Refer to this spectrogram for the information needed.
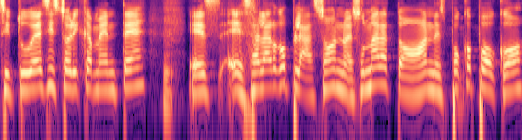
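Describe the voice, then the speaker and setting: The speaker talks at a fairly slow pace with ordinary pitch variation in an unremarkable speaking voice. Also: woman, dry, close sound with no echo. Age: 40s. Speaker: real estate investor. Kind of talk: interview.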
